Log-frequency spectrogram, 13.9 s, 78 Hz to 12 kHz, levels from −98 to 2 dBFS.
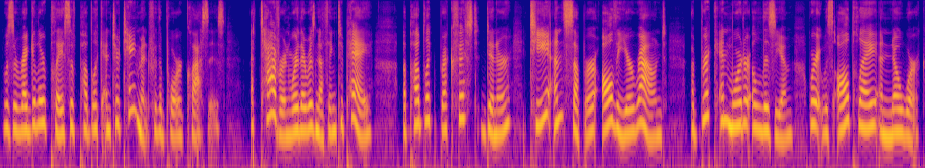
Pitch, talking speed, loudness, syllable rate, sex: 250 Hz, 190 wpm, -18 LUFS, 5.4 syllables/s, female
